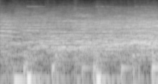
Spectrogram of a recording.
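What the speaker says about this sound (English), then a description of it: "Got the crowd, some of the guys on their feet, getting the round of applause" A fight crowd cheering and applauding during the final seconds of a round, a dense, steady roar of voices with no clear commentary over it.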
